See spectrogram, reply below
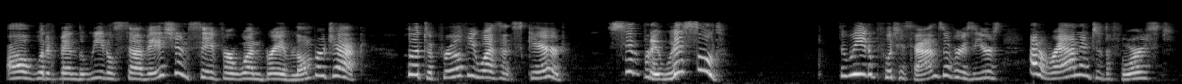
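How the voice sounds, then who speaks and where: A woman reading a children's story aloud in an expressive, dramatic way, drawing out words for emphasis. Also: high-pitched, normal speed, lo-fi sound. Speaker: storybook reader.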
